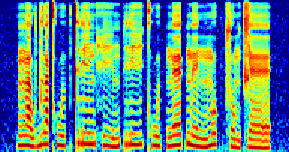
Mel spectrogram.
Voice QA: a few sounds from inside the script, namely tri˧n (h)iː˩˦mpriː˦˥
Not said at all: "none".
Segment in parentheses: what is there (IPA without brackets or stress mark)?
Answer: h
